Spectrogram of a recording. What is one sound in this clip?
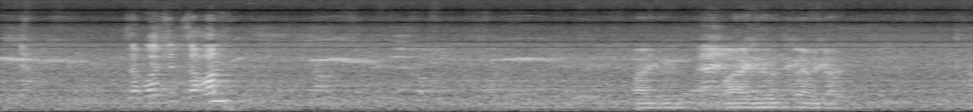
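A man speaks with animation through a microphone over loudspeakers outdoors.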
